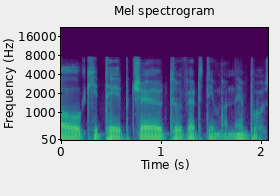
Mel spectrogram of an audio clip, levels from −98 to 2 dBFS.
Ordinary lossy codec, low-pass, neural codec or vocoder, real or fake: Opus, 64 kbps; 7.2 kHz; codec, 16 kHz, 4 kbps, X-Codec, HuBERT features, trained on LibriSpeech; fake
